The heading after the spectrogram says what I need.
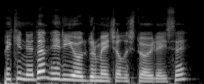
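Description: A man's voice: high voice, sing-song, quick pace, clear, resonant tone, dry recording, studio quality. A man voicing a clever, insistent schoolgirl witch in an urgent, breathless tone while reading a storybook aloud.

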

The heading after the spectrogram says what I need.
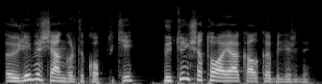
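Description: A man narrates a story in a steady, expressive reading voice. His pitch sits a little high for a man. The recording is dry and close, with no room sound. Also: fast, dry recording. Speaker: audiobook narrator.

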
